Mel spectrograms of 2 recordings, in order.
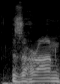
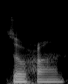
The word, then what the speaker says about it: Zohran: Zohran Kwame Mamdani. Zohran.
